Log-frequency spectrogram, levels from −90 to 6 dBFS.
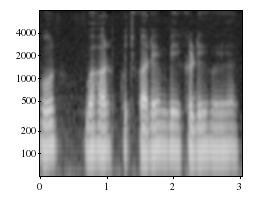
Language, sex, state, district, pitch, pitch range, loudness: Hindi, male, Uttar Pradesh, Saharanpur, 115 Hz, 115-120 Hz, -18 LUFS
